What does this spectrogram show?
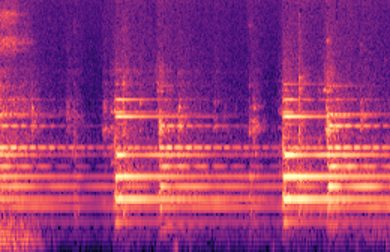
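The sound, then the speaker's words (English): A clock ticks at a slow, steady pace, each tick carrying a faint resonant metallic ring that lingers between beats. It's quiet, with no voices. “I have a couple of clocks that go off periodically.”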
